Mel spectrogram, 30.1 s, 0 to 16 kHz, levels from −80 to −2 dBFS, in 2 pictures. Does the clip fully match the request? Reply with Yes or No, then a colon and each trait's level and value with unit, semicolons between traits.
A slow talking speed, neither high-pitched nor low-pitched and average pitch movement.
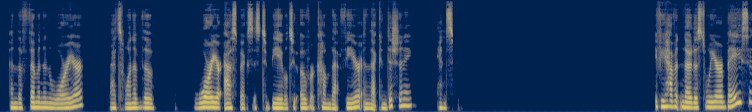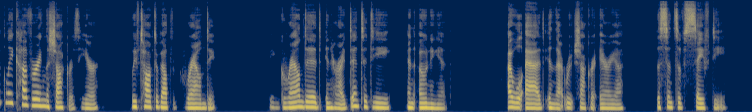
Yes: slow, 120 wpm; medium, 150 Hz; average, 3.7 semitones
